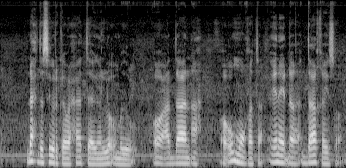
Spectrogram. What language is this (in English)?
Somali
